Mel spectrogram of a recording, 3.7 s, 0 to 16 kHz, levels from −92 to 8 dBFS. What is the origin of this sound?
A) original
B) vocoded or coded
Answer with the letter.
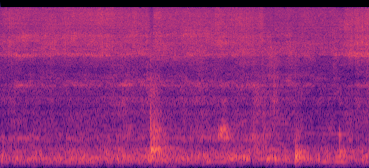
B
